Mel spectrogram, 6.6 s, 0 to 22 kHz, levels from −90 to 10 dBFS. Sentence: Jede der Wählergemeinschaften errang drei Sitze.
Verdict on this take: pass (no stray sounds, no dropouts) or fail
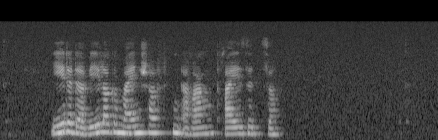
pass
